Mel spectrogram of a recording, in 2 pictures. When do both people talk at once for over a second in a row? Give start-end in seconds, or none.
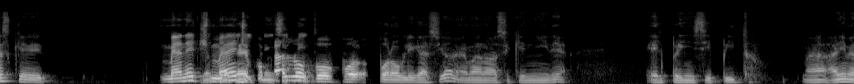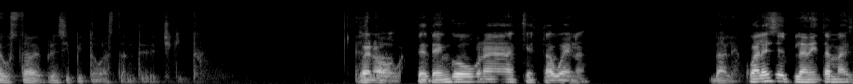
2.0-3.2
